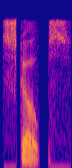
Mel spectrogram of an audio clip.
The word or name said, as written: Scopes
